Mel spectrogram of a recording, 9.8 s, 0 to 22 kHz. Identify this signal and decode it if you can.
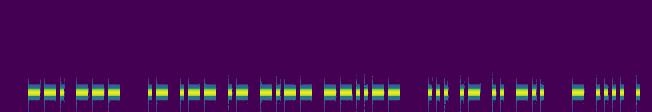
Morse code, heard as a keyed tone, about 20 wpm, 700 Hz. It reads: GO AWAY, SAID THE
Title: Sentences from Top 1500 Words 20wpm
